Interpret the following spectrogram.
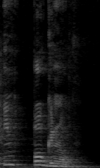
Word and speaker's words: impugno: prática do direito então se você vai impugnar impugnar o presente do indicativo é eu impugno Olha se você apresentar essa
